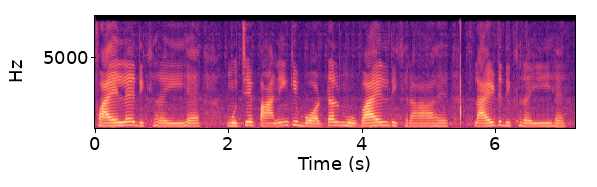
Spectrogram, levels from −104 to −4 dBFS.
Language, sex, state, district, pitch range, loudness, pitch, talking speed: Hindi, female, Madhya Pradesh, Dhar, 185-215 Hz, -19 LUFS, 195 Hz, 135 wpm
